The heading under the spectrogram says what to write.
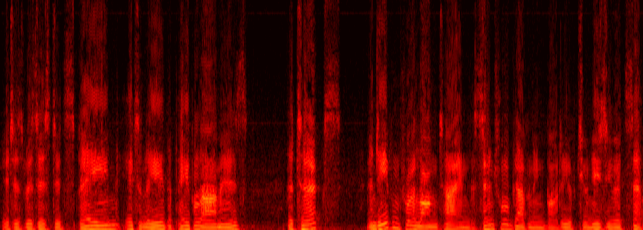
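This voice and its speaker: At a moderate pace, a man with an ordinary speaking voice speaks at medium pitch with ordinary pitch variation. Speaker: documentary narrator. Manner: formal; measured, even-paced.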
